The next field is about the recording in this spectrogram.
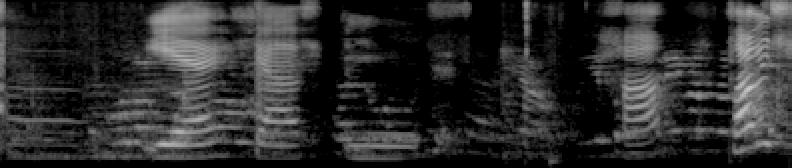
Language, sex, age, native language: Icelandic, female, 9, Icelandic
